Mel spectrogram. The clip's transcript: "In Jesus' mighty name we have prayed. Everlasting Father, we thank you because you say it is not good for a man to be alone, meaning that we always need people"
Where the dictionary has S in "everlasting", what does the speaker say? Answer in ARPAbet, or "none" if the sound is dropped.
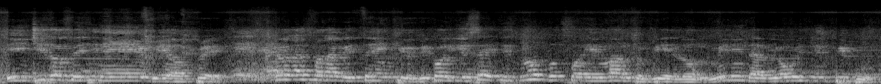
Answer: none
